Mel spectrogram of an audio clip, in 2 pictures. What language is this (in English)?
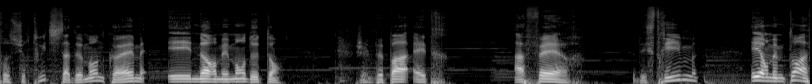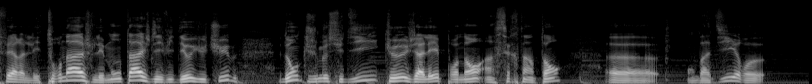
French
